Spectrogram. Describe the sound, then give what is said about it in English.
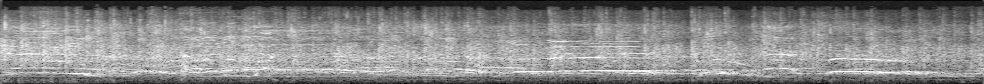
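A church audience, men among them, claps steadily while many voices shout praise to God over one another, a dense, continuous wash of crowd noise that stays loud throughout. “Clap your hands, men. Shout unto him.”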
